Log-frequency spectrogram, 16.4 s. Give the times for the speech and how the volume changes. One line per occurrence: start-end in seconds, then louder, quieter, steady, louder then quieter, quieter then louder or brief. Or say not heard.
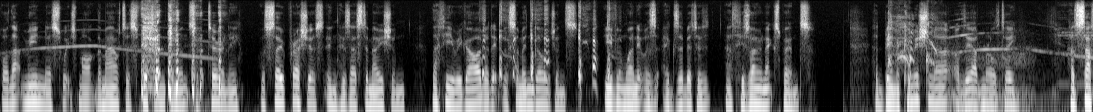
0.0-16.3 steady.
